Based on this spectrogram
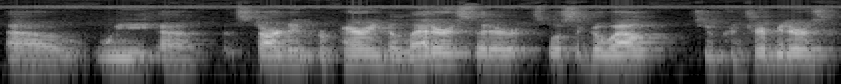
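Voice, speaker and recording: A man's voice: medium pitch, steady tone, moderate pace. Man chairing a video-call meeting. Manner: earnest, gesturing with both hands. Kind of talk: online meeting remarks. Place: home room with bookshelves. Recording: dull lo-fi sound from a laptop.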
